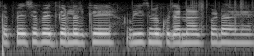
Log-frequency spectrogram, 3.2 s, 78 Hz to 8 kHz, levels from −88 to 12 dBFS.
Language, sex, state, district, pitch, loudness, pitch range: Hindi, female, Rajasthan, Bikaner, 245 Hz, -15 LUFS, 235-250 Hz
